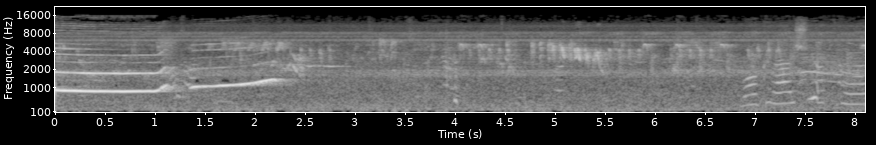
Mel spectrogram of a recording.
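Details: Gabriella's crested gibbons at San Diego Zoo howl, a clear, pure-toned howl that holds steady, then swoops upward in a rising glide.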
